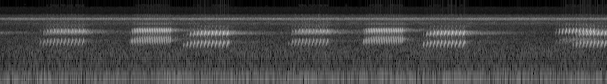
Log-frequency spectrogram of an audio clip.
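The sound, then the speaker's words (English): A gray tree frog calls with short, musical trilled notes repeated in steady groups of three, clear over a low background hum, with no voices. “Let's listen one more time to the gray tree frog.”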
